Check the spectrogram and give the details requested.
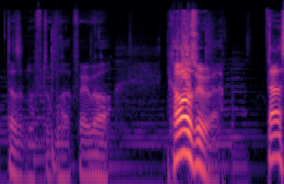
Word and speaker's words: Karlsruhe: Karlsruhe. Thank you, Brock, so often, along with some others in chat, often helping with my pronunciations. I try my best, but yeah, doesn't often work very well. Karlsruhe.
